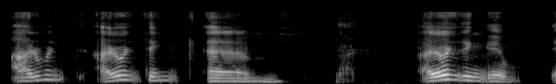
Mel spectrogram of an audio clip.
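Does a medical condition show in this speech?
Yes: cerebral palsy.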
